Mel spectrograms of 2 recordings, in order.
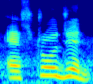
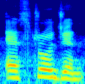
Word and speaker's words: estrogen: children remember always here estrogen it is not called oestrogen okay o is silent here so the name of hormone is estrogen only okay here estrogen which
